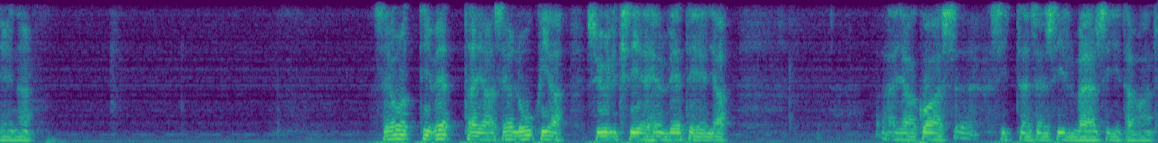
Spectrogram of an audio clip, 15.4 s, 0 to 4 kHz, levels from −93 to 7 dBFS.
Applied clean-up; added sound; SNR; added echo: none; none; none; reverberation time 0.2 s.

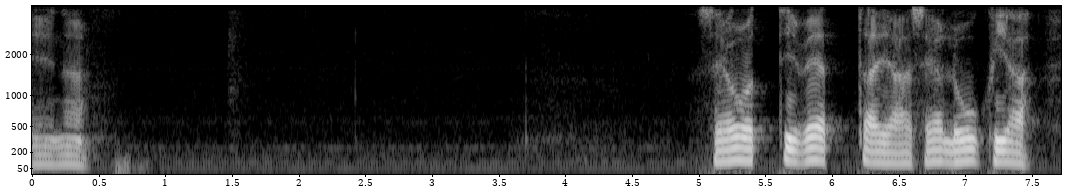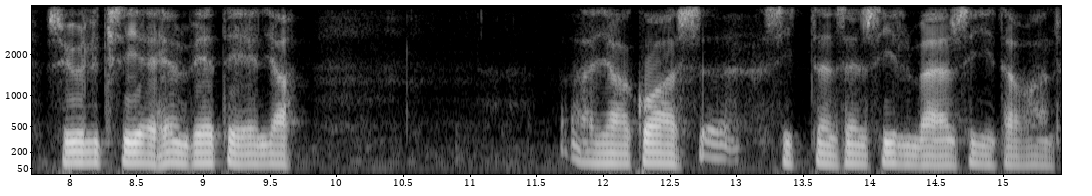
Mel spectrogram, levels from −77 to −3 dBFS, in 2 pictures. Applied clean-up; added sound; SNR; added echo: none; none; none; none.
